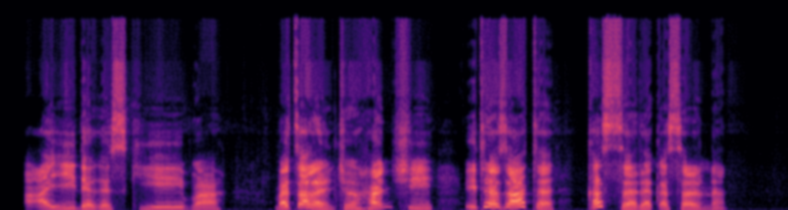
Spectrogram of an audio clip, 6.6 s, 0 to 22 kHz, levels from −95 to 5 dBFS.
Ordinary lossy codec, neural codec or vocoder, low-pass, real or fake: none; vocoder, 48 kHz, 128 mel bands, Vocos; none; fake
